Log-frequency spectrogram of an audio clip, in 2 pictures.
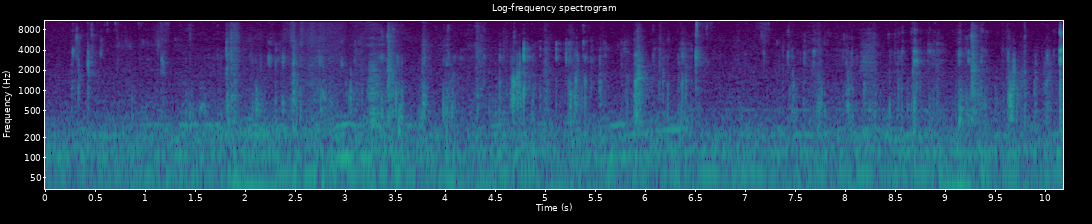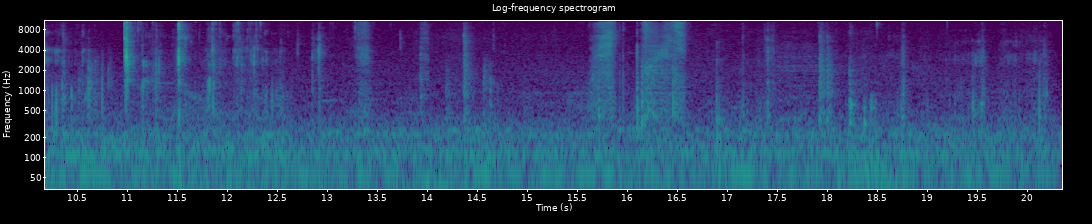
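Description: Close-miked chewing of a mouthful of hash brown mashed with tteokbokki sauce: soft wet mouth sounds and small crunches, with scattered clicks, two sharp smacks about eleven seconds in and two short noisy bursts later on.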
